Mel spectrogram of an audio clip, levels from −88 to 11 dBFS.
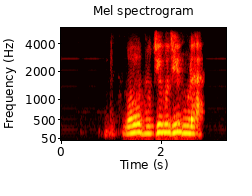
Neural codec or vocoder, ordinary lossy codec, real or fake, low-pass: vocoder, 22.05 kHz, 80 mel bands, HiFi-GAN; Opus, 64 kbps; fake; 5.4 kHz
